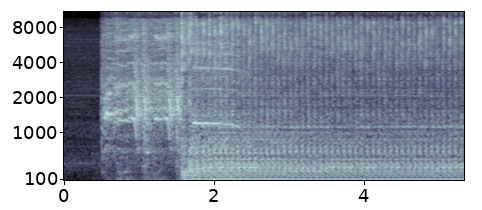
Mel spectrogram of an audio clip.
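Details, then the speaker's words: Rebuilt Kawasaki KRX 1000 first test fire with no muffler, good compression but slightly low battery voltage: starter whirs, engine catches at once into a loud, rapid, even open-pipe idle with no knocks; normal idle. "Okay, we're gonna test fire it. Remember, this doesn't have a muffler on it."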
